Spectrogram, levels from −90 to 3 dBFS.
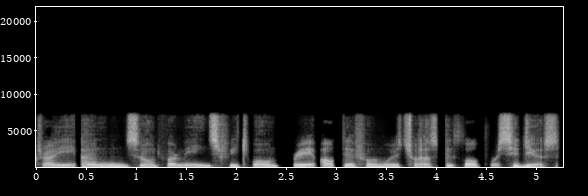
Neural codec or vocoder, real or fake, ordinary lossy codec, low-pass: codec, 16 kHz, 0.5 kbps, X-Codec, HuBERT features, trained on balanced general audio; fake; none; 7.2 kHz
